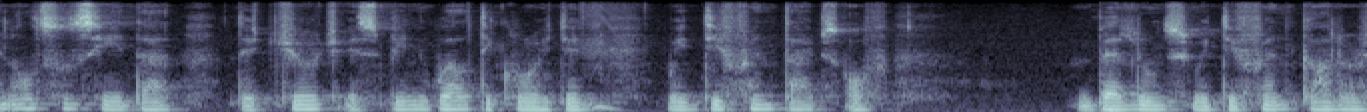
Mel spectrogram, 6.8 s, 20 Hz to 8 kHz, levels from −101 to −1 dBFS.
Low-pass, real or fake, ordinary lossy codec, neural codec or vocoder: 7.2 kHz; real; none; none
